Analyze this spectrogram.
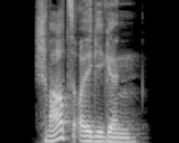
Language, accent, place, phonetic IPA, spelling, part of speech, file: German, Germany, Berlin, [ˈʃvaʁt͡sˌʔɔɪ̯ɡɪɡn̩], schwarzäugigen, adjective, De-schwarzäugigen.ogg
- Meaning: inflection of schwarzäugig: 1. strong genitive masculine/neuter singular 2. weak/mixed genitive/dative all-gender singular 3. strong/weak/mixed accusative masculine singular 4. strong dative plural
